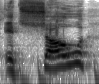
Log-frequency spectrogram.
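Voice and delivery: real frustrated outburst, dragged out; angry rant. Real, not acted. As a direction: vent at the game designers. Ranting about the game.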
